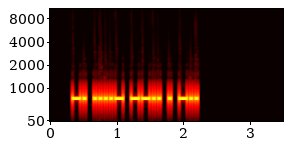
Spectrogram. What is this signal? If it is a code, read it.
Morse code, heard as a keyed tone, about 32 wpm, 700 Hz. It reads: N4ZED
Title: USA Call Signs - 5 Characters - Repeated 3x - 30wpm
